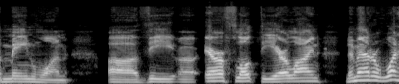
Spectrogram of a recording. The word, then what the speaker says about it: Aeroflot: they keep it up I thought it's aeroflot uh dude it's it it's it depends on your pronunciation but I think that Arrow float sounds nicer okay but it is written f-l-o-t in Russian yeah okay uh so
